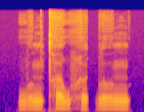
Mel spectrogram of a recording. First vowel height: high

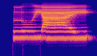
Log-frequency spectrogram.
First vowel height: high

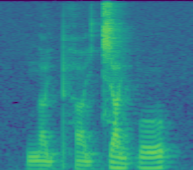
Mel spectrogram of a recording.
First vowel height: low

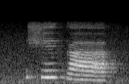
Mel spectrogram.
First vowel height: mid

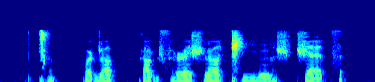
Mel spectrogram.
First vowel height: mid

